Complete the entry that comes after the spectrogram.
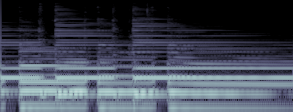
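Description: A guitar's A string is tuned down to G against a reference G note, with sustained ringing tones that are re-plucked about four times and slowly settle, heard close and alone.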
